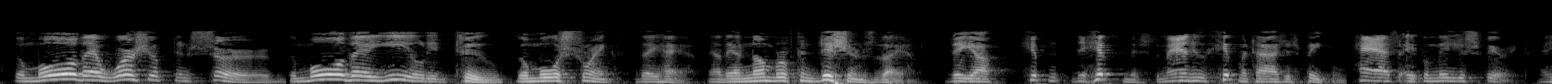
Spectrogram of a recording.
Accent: Alabama, United States; Now, I was raised down in Alabama, and all the houses were up about 2 feet off the ground

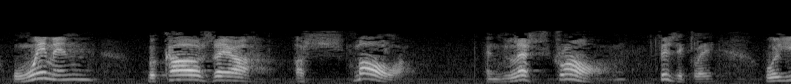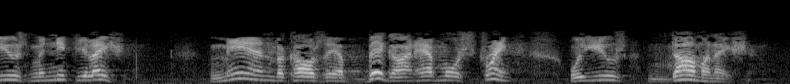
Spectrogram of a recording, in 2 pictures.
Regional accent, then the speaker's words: the South, United States; I was raised in the South where the porch is about this high off the ground

